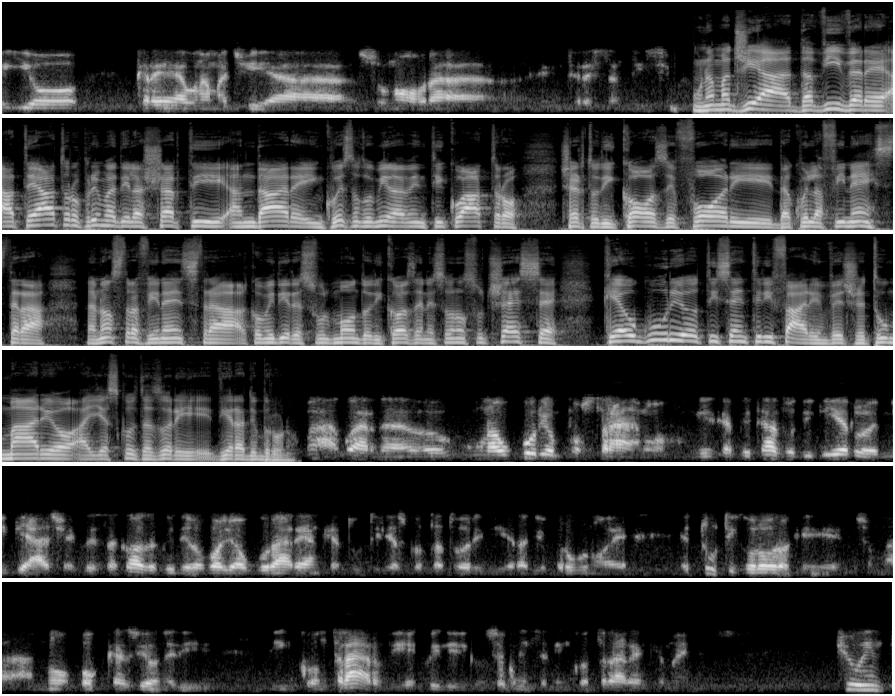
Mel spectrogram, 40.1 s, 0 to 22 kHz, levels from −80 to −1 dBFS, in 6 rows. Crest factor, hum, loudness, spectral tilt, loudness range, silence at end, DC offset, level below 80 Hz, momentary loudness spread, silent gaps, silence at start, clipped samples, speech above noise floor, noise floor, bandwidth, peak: 20 dB; none; -20 LUFS; -5.5 dB/octave; 5 LU; 0.1 s; under 0.1%; -48 dBFS; 15 LU; none; 0 s; under 0.1%; 38 dB; -59 dBFS; over 20 kHz; -2 dBFS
